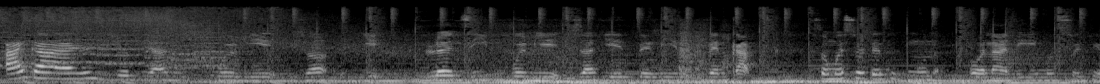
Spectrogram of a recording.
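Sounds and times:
low bass hum: 0.0s - 11.0s
music with steady beat: 0.0s - 11.0s
woman's voice: 0.0s - 11.0s.

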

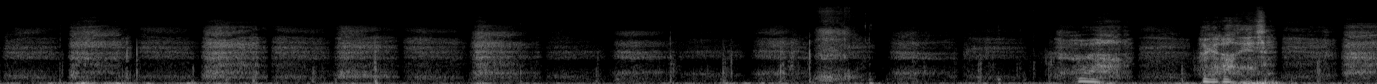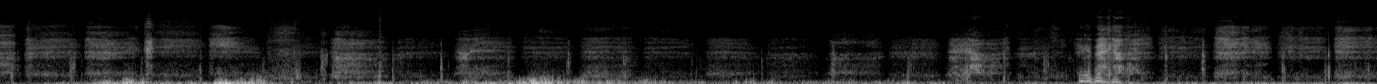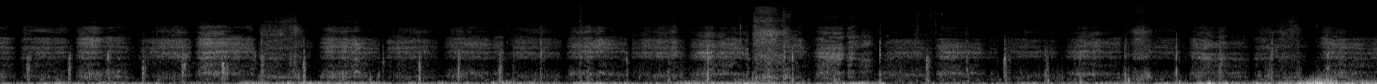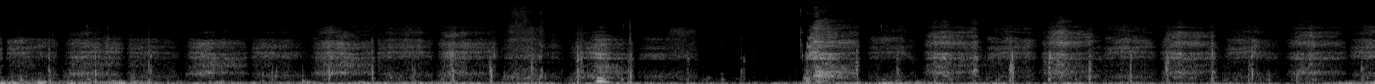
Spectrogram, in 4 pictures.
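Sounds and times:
footsteps on dirt and rock: 0.0s - 55.0s
runner panting: 0.0s - 55.0s.

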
